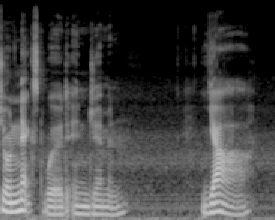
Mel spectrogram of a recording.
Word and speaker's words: Ja: Ja. Ja. It means yes. Ja. The letter J in German is always pronounced like a Y.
